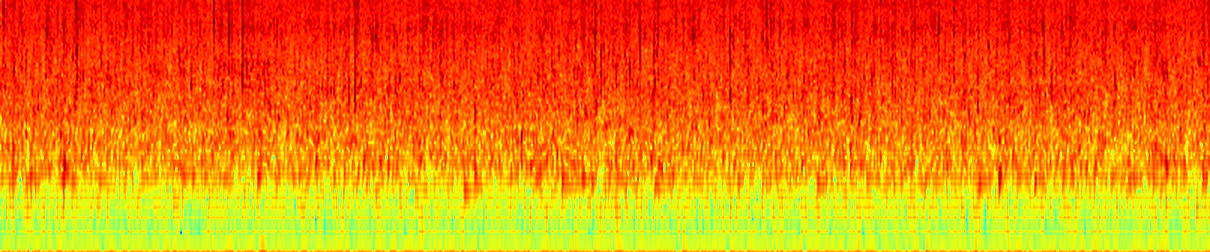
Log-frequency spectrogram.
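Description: Near silence: the sound track drops out to a faint hiss.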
